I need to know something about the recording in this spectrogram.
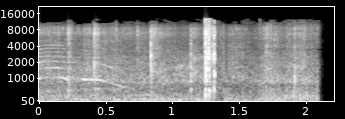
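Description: Skateboard grinding along a concrete ledge. There is a smaller knock just under a second in, then the loud clack of the board landing about a second and a quarter in, followed by wheels rolling on concrete.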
